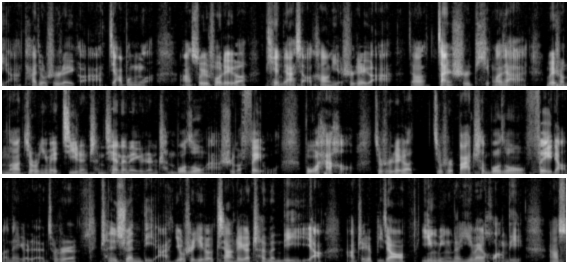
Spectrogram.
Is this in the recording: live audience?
no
